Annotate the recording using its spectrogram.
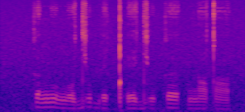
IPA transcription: kə˦ŋu˦˨ŋo˨ dʲu˦be˨ ǃʼe˨dʲu˨kə˦ | ŋɒ˨tˤo˨

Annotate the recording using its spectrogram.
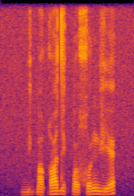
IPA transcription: bʲɯk͡paqʷede k͡pɔχʷeŋvʲɛ

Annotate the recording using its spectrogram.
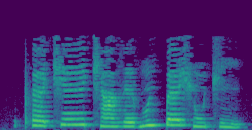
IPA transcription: pʰɛ˨ t͡ʃeː˦t͡ʃã˨ ze˨ɡʷĩ˦k͡pɛ˦ ʃũ˨t͡ʃi˨

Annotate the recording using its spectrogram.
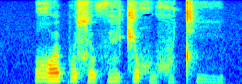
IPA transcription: ʁʷɛpɵsɵ θɛ̤t͡ʃəχʷɛ̤xʷɛ̤ cʰi̤

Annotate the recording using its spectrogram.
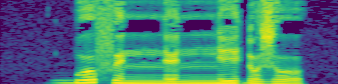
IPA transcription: ɡ͡bʊfɪnːe nːiɗʊzʊ

